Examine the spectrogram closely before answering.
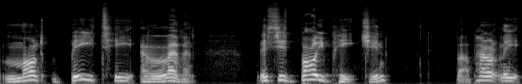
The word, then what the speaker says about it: Piccin: that's come into the game now this is peaching apparently that's how you pronounce it that's not how i would pronounced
